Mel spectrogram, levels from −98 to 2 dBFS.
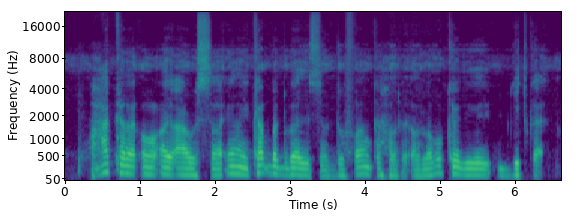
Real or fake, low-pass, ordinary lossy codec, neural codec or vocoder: fake; none; none; codec, 44.1 kHz, 3.4 kbps, Pupu-Codec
